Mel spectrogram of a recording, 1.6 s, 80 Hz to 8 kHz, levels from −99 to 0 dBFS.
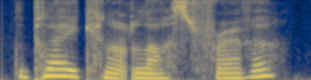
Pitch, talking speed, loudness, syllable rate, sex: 195 Hz, 195 wpm, -16 LUFS, 6.9 syllables/s, female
